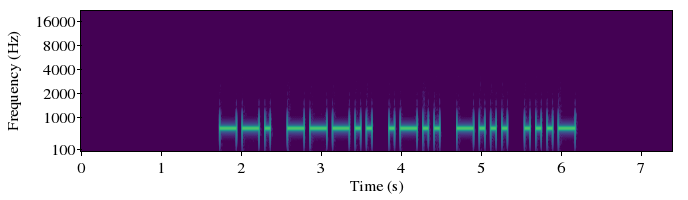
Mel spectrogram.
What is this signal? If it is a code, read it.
Morse code, heard as a keyed tone, about 17 wpm, 700 Hz. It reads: G8LBV
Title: DXCC-100 Call Signs - 5 Characters - 17wpm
